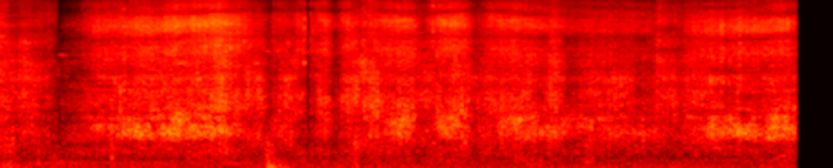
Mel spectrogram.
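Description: Steel hand edger scraping along the edge of a freshly poured concrete slab, starting about a second in. It goes in repeated back-and-forth strokes, a gritty rasp of metal on wet concrete.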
